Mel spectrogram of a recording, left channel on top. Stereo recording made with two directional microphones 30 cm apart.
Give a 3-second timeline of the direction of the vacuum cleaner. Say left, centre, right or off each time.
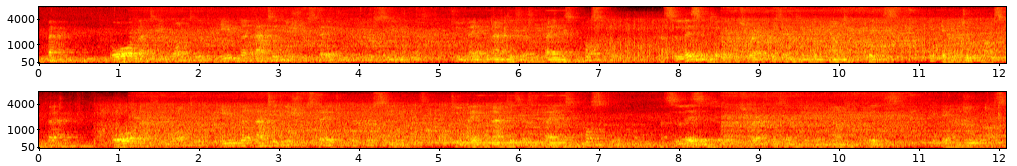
right, right, right, left.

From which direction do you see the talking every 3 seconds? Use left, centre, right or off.
left, right, left, left.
